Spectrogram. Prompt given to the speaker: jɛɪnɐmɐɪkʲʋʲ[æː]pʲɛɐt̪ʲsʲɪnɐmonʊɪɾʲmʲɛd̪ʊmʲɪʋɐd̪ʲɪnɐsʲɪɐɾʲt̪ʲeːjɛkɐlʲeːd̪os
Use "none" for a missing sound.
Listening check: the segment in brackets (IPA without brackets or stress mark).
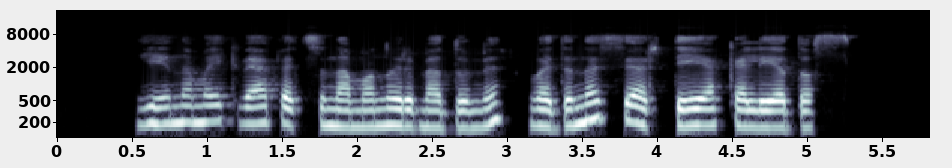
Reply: æː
